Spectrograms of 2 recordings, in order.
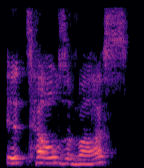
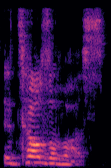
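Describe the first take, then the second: First: "It tells of us" slowly, as distinct words; separate words. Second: "It tells of us" run together as one word; all one word. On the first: Showing how the dream words were not said, separate words. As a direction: say "It tells of us" measured, word after word. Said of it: "instead of "It tells of us". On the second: Showing how the dream words sounded, all one word. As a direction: join "It tells of us" up without gaps, quicker. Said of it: "like it was all one word". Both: Shown as a demonstration.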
